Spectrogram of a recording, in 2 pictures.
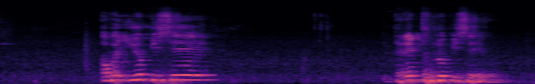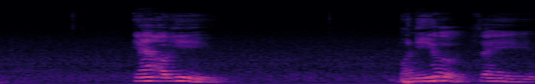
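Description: An elderly man speaks slowly and deliberately into a microphone, in short phrases with pauses.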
